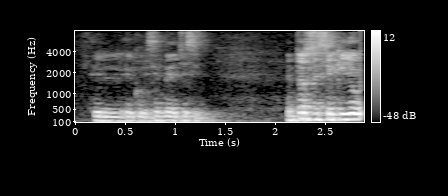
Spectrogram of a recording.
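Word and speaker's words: Chézy: por un coeficiente de Chezy al cuadrado. Esto acá es Chezy, se escribe con 2E Chezy y hay un acento entre medio en la primera E, ¿ya?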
